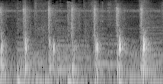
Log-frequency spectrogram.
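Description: Stone pestle pounding a wet chilli paste in a stone mortar, in steady strokes of about three a second, each a dull knock. Background music plays underneath.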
